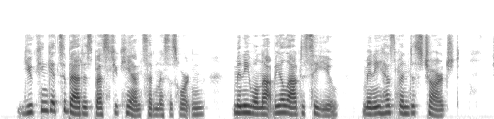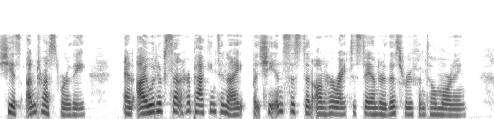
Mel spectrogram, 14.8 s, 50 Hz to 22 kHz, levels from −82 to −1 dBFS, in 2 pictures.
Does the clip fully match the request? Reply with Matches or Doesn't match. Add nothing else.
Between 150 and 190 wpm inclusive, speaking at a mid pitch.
Doesn't match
